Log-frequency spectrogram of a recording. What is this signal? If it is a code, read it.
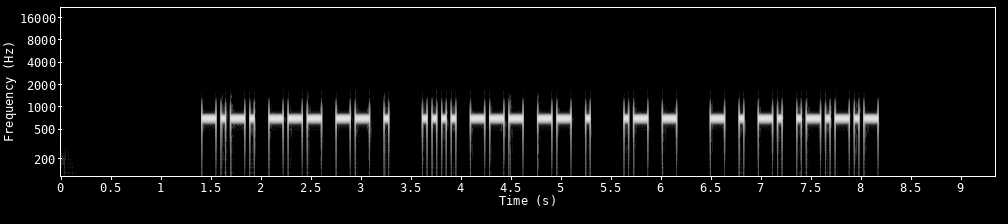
Morse code, heard as a keyed tone, about 25 wpm, 700 Hz. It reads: COME HOME AT TEN.
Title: Sentences from Top 1000 Words - Review Part 2 - 25wpm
